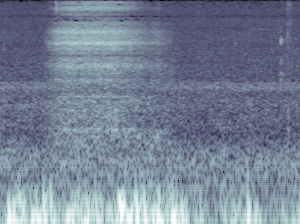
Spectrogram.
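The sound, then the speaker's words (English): A deep breath in and out during a guided relaxation exercise: one long, soft, airy rush of breath lasting about a second, over a low steady rumble, with no talking. “Breathe in. And out. Breathe in”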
